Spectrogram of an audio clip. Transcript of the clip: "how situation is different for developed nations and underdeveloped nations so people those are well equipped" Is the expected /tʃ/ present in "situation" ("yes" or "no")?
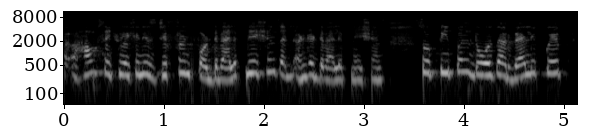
yes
